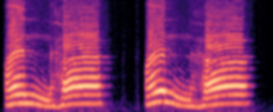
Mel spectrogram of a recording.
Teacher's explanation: nun mati bertemu dengan ha izhar halqi dibaca dengan jelas dibaca dengan terang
